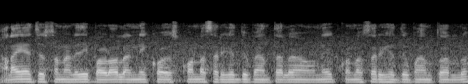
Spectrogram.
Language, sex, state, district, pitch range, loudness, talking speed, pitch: Telugu, male, Andhra Pradesh, Chittoor, 110-115 Hz, -17 LUFS, 140 wpm, 115 Hz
